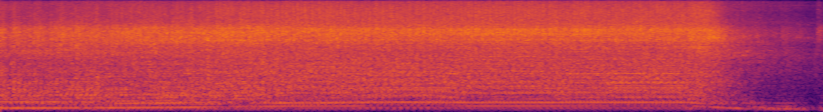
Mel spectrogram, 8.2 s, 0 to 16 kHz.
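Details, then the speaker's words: Freshly rebuilt V8 with roller camshaft in a '56 Chevy, first fire: loud, lumpy, lazy uneven beat at fast idle, then shuts off; ignition timing too retarded (initial about 10 degrees), to be advanced. "The ignition timing's too retarded, so I'll advance it a little bit."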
